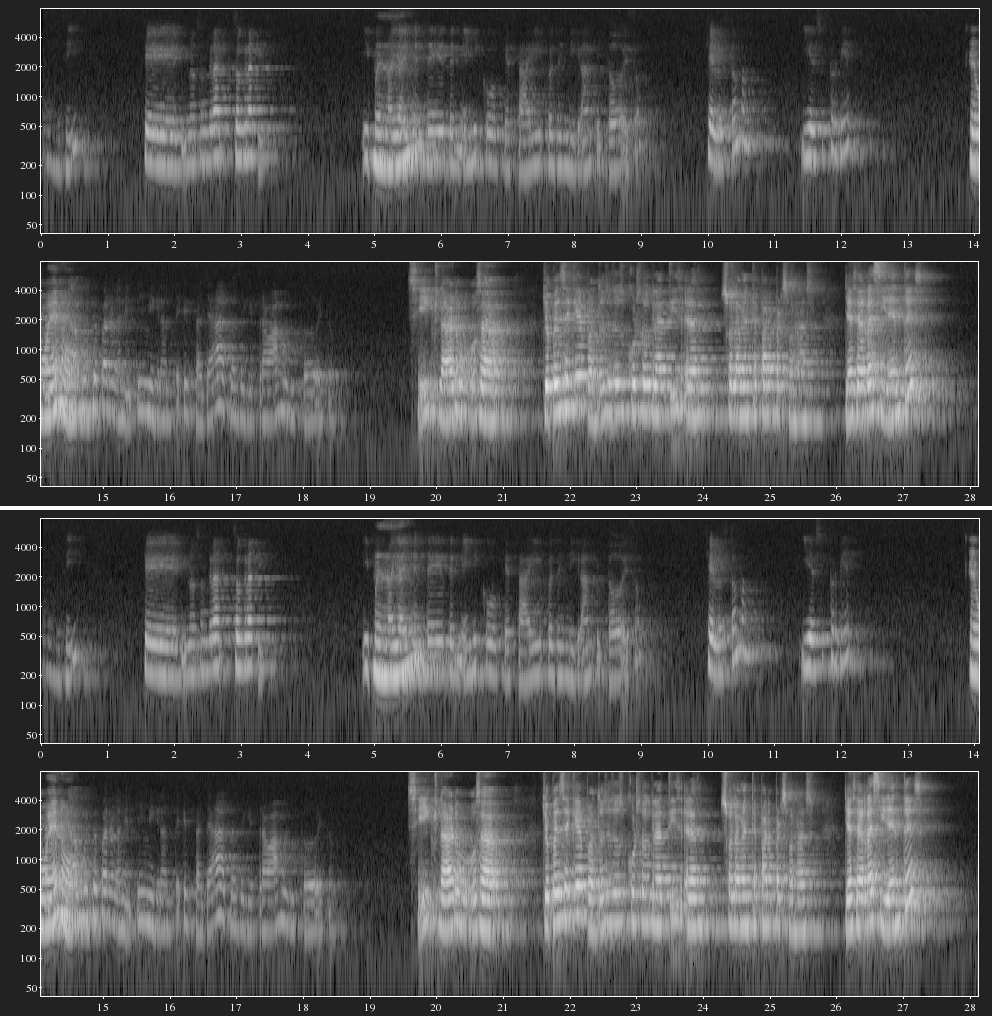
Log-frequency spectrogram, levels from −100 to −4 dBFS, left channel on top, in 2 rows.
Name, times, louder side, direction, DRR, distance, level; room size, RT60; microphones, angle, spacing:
voice 1, 0.1-0.6 1.5-3.4 4.8-9.0 10.0-10.7 11.4-12.2 14.1-18.5, right 1 dB, 20° right, 6 dB, 0.5 m, -42 dB
voice 2, 5.0-5.7 13.9-14.6 19.6-20.9 21.6-24.0 24.3-25.6 26.1-27.3, right 1 dB, 75° right, 4 dB, 1.5 m, -29 dB
13.0 x 9.2 x 6.4 m, 1.4 s
head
